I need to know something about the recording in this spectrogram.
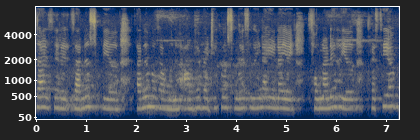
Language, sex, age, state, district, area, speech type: Bodo, female, 18-30, Assam, Chirang, rural, spontaneous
